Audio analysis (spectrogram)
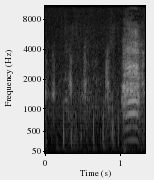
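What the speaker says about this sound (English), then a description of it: "I know the volume level seems a lot louder" Ducks quack repeatedly in short bursts, several birds calling close by, with one louder, harsher quack near the end.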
